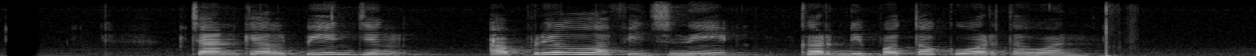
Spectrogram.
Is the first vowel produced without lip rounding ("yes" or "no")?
yes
